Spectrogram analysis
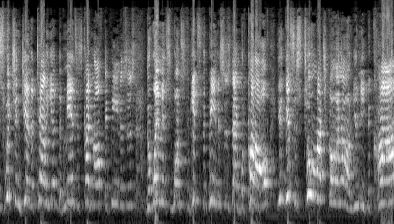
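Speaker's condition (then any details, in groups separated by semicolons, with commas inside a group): No condition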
